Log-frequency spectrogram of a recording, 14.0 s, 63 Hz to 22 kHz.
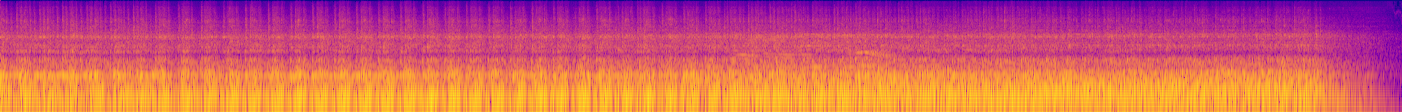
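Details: Volvo 240 wagon with a 1000HP-capable Gen 4 LS at first start, after swapping the crank sensor pins for 58X: a deep, even note at steady high revs with firm firing and no misses; oil pressure good.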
